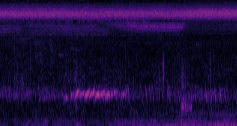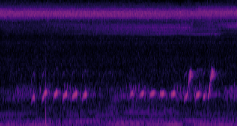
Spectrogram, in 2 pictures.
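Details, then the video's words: Bird giving quick runs of short mid-pitched notes, some bursts rising slightly at the end, separated by gaps, against a constant shrill background whine and a low droning hum. "bird sounds"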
